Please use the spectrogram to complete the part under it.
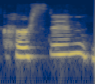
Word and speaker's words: Kirsten: It's just like a common, it's Kirsten, not Kristen or Kirsten.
